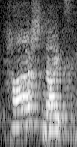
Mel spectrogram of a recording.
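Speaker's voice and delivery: ordinary delivery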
